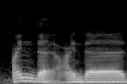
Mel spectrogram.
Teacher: dihukumi idgham bila gunnah karena nun mati bertemu dengan dal dan baca tanpa dengung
